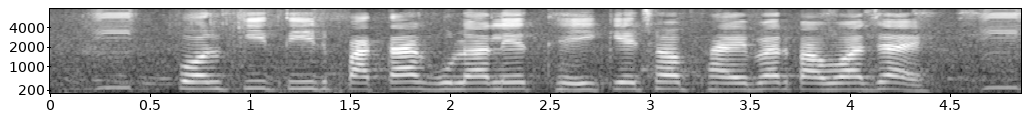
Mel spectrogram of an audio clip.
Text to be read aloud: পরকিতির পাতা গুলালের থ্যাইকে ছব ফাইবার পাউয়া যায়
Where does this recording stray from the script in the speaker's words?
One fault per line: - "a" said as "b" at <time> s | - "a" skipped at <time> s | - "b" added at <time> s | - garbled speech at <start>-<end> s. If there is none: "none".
none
